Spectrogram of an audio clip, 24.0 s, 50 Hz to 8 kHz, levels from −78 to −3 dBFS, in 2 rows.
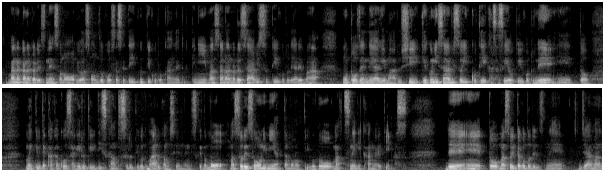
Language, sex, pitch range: Japanese, male, 85-105 Hz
